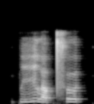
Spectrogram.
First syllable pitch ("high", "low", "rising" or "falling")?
rising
